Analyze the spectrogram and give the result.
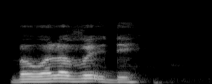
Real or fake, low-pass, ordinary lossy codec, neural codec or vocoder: fake; 7.2 kHz; MP3, 48 kbps; codec, 16 kHz in and 24 kHz out, 1 kbps, XY-Tokenizer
